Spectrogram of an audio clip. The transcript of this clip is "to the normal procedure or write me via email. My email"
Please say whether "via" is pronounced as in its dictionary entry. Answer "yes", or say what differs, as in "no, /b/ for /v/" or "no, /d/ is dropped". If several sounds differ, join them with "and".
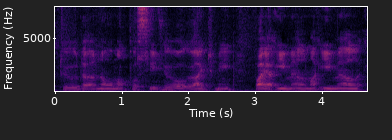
no, /p/ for /v/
